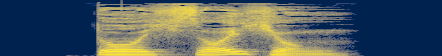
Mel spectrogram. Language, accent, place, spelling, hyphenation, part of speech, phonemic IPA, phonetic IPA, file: German, Germany, Berlin, Durchseuchung, Durch‧seu‧chung, noun, /ˌdʊʁçˈzɔɪ̯çʊŋ/, [dʊʁçˈzɔɪ̯çʊŋ], De-Durchseuchung.ogg
- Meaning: prevalence of an infection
